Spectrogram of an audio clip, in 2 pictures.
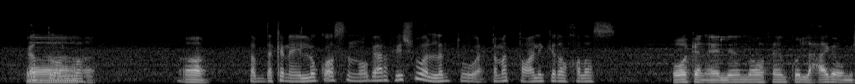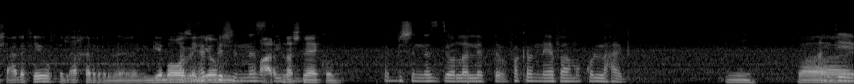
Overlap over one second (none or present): present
